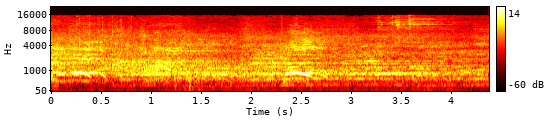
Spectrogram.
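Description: Dull thuds of feet and a wooden staff hitting a carpeted competition floor during a wushu staff routine, the heaviest thump about a second and a half in. Voices call out in the hall at the same time.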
